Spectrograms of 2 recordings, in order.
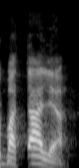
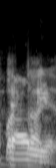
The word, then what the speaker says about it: Batalha: Ricardo Batalha. Ricardo Battaglia. Batalha. That's it.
